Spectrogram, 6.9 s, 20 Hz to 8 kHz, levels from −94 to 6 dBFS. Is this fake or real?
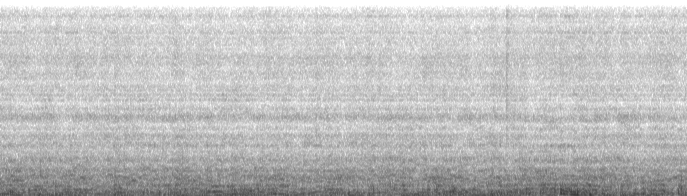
fake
